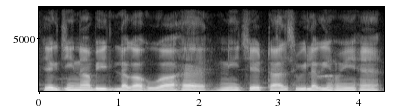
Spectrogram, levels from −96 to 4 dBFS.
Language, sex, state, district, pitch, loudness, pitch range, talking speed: Hindi, male, Uttar Pradesh, Lalitpur, 105 Hz, -15 LUFS, 100-110 Hz, 165 wpm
